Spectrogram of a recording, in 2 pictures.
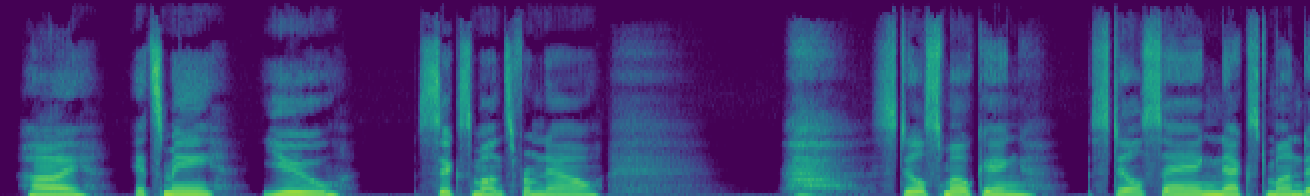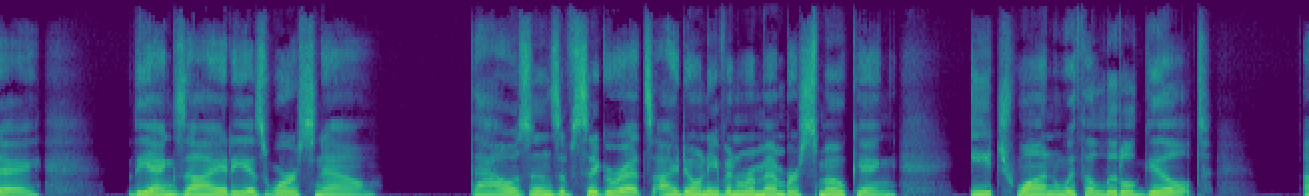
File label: future female, voicemails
